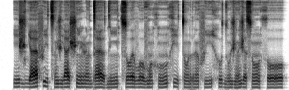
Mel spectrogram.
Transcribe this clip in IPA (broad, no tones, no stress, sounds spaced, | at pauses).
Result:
i ʒ ʎ æ f i t͡s ə̃ ʒ j æ ʃ ĩ ɭ ə̃ d æ ə̯ d ĩ t͡s o ə̯ β o v õ x ũ x i t õ r ə̃ f i h u d ũ ʒ ə̃ ʒ ə s õ θ o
